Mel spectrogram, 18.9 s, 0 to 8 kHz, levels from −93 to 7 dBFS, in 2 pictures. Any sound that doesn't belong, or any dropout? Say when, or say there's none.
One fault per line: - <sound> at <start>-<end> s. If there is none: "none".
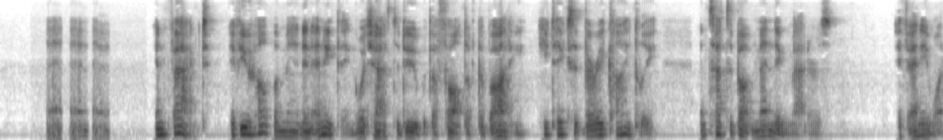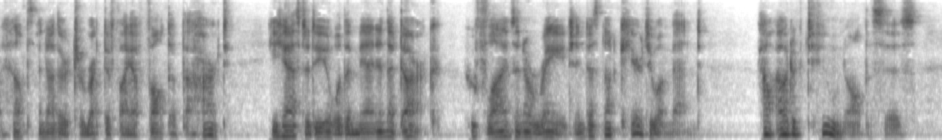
- laugh at 0.5-1.1 s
